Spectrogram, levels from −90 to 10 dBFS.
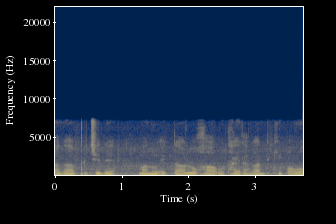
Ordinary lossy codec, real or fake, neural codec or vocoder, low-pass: none; real; none; 7.2 kHz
